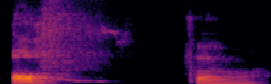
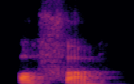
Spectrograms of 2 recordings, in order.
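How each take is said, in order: First: "Offer" split, strong OFF, then a quieter fer; quieter last syllable. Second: Said in the usual way. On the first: Shown as a demonstration. Teacher demonstrates unstressed endings, syllables split apart. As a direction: break "Offer" in two and soften the end. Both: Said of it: "the end part is much quieter".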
